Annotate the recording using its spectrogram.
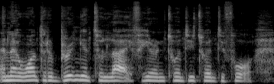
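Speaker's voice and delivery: vague, put-on French-ish accent. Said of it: "that's the accent I chose".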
